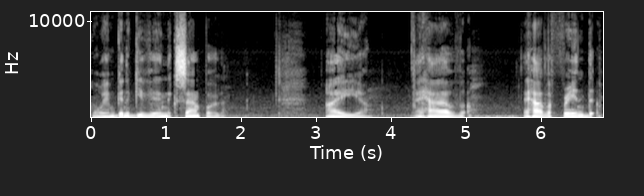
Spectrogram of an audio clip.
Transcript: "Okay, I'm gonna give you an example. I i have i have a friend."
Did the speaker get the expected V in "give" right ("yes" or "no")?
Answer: yes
